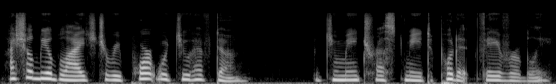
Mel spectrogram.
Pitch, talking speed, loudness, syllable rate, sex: 200 Hz, 195 wpm, -18 LUFS, 5.3 syllables/s, female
